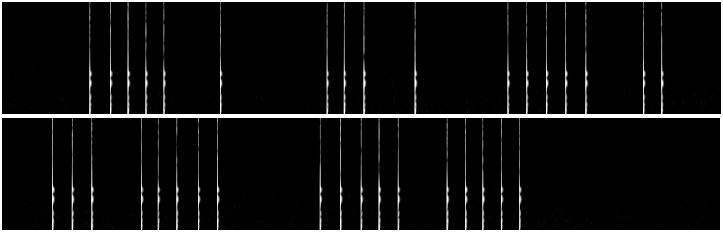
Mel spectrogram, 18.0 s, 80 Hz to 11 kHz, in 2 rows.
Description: Tap code, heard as taps on a table, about 4 knocks a second. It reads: VLWPZ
